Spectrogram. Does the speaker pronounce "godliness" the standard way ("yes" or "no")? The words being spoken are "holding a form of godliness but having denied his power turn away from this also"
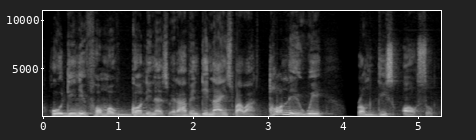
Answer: yes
